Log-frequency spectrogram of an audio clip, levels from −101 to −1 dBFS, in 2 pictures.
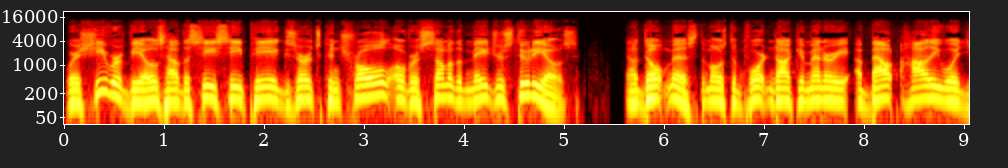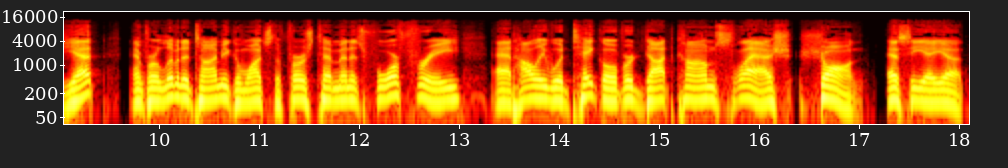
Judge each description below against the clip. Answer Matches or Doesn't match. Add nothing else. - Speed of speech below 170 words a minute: Matches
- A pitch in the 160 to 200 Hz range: Doesn't match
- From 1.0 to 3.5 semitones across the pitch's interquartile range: Matches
